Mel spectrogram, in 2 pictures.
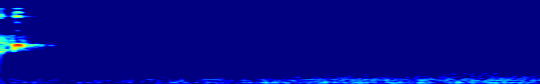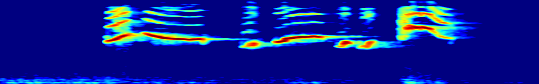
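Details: Orange-headed thrush song used as a lure to teach young birds to sing in the relaxed ngeplong style: after about three quiet seconds with faint low rumble, a burst of loud, high, clear whistled slurred phrases with sharp rising and falling notes.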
